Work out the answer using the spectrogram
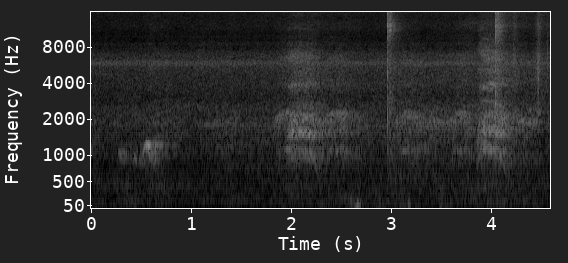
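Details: Crows at daybreak under a clear blue morning sky give two harsh, hoarse caws about two seconds apart over a quiet outdoor background, with a brief thin whistle and a few clicks; crows then fly off.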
